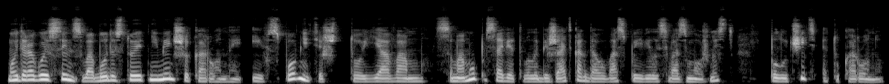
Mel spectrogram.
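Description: A reader voicing a calculating queen mother past sixty, who speaks calmly and coolly. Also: mid-range voice, a little fast, no room sound, natural voice.

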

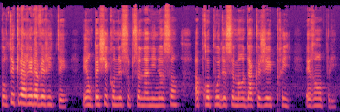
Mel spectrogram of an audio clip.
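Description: A woman's voice: fairly high pitch, little pitch movement, moderate pace, mellow, natural voice. A woman reading the part of an agitated young man who insists on confessing a theft, in an earnest, indignant tone.

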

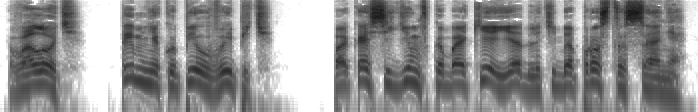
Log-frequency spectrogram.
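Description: Guy doing a gruff old hunter mentor, cusses, flares up fast. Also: fairly high pitch, expressive, no room sound, clean studio sound. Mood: blunt. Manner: blunt, coarse, quick to anger. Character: gruff hot-tempered veteran hunter mentor.

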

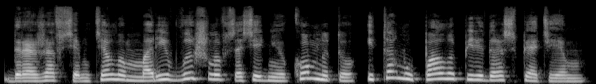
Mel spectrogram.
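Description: A woman reading a novel aloud as narrator, in a steady, expressive storytelling manner. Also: mid-range voice, a little slow. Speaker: audiobook reader. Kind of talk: scripted narration.

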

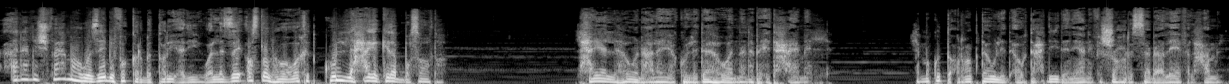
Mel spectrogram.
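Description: A man with an Egyptian accent narrating a horror story in a rapid, conversational first-person telling. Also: on the low side, gravelly, slightly rough. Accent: Egyptian Arabic.

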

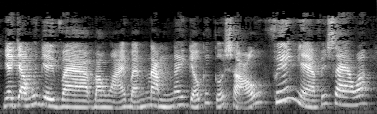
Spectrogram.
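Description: A woman's voice: fairly high pitch, brisk, fairly bright tone. A woman telling a ghost story in a chatty way, often speaking straight to her listeners. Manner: chatty, addresses listeners directly. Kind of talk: casual ghost story narration.

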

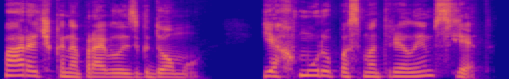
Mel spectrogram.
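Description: A woman reading a fairy-tale story aloud in first person, expressive, on a close mic. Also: on the low side, quick pace, no echo. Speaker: audiobook reader.

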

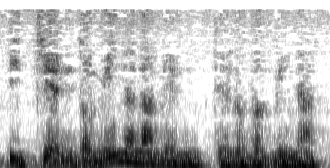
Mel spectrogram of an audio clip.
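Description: Kalimán, deep and solemn. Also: male voice, sing-song. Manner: slow, solemn, commanding. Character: calm mystic hero, mind over weapons. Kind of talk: 1960s radio drama acting. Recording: radio drama with music bed.

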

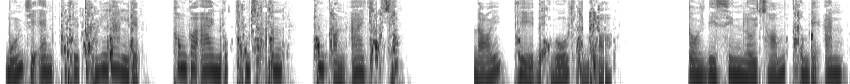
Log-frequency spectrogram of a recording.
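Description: A woman reading a memoir aloud in a measured, sorrowful way. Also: fairly low pitch. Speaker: narrator. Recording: noisy hissy recording.

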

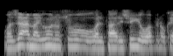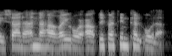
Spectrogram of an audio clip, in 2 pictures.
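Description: A man's voice: fairly high pitch, steady tone, fairly quick, no echo. Man reading a text aloud in class. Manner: reads carefully with small stumbles and fillers. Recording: dull, dry lo-fi recording.

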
